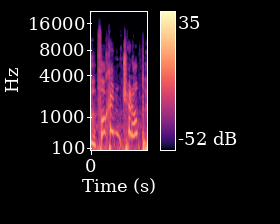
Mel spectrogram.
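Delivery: high squeaky puppet voice; a failing Elmo impression. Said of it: "I can't do it".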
